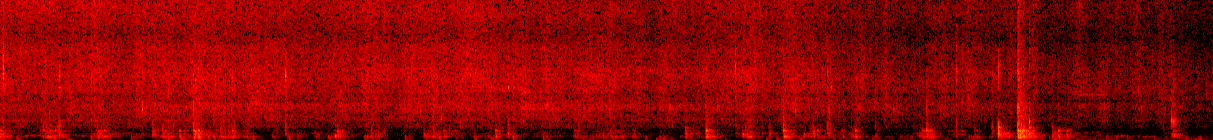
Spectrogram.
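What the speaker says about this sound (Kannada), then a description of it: "ಇದನ್ನು ಹಾಕಿಬಿಟ್ಟು ಮಿಕ್ಸ್ ಮಾಡಬೇಕು." Mango rice mixture stirred in a frying pan with raw mango, a steady scraping and gentle sizzle continuing throughout, with a sharper clatter near the end.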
